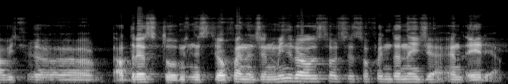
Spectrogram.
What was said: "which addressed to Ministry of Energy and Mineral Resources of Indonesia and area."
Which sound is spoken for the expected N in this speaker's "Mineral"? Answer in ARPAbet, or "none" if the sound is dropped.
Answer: N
